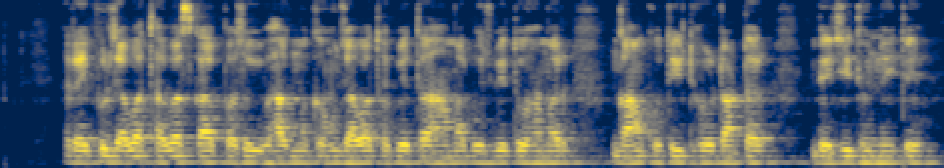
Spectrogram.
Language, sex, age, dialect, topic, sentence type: Chhattisgarhi, male, 18-24, Western/Budati/Khatahi, agriculture, statement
